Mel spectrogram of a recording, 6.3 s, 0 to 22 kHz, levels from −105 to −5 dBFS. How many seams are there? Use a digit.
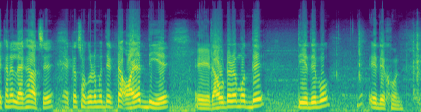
1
